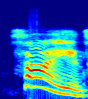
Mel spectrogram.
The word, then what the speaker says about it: science: mix them up since science and again since one syllable science has two syllables so i've been here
